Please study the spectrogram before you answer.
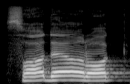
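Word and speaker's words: صدرك: পূর্বের র দিয়ে এই কাফকে ধরতে হবে, র কাফ জবর রক, রক এরকম উচ্চারণ হবে। সদ রক, সদ রক, আলাম নাশরাহ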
